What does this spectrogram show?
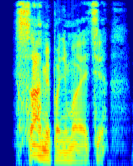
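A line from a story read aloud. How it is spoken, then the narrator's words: Chuckling. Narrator (Russian): он хохотнул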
